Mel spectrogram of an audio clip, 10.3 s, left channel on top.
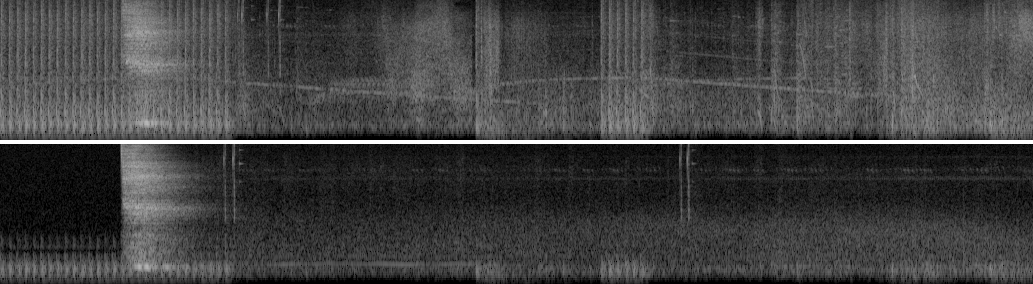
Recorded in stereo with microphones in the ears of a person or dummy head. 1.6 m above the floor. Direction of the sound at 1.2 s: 85° right.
